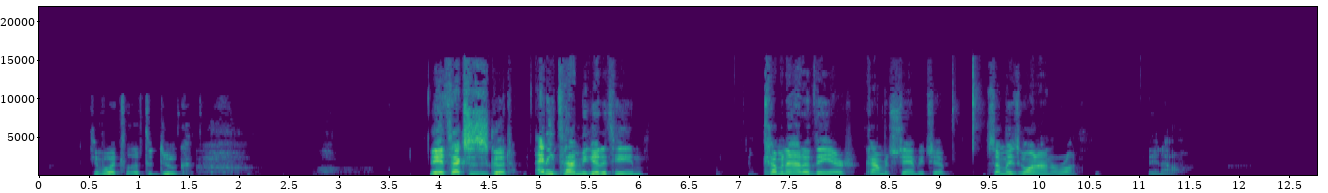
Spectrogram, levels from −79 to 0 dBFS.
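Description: From the start to 2.0 s, this is an adaptive stream starting at a low bitrate: the player began on a cheap rendition, which fits about 40 kbit/s MP3, before stepping up near 128 kbit/s. Until then nothing sounds above 10.6 kHz and codec smearing is heavier, then clarity jumps with no gap.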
